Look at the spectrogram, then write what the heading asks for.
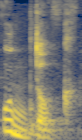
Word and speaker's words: উদ্যোগ: বোর্ডের কোশ্চেন দেখাইলাম যে উদ্যোগ এটার উচ্চারণ উদ্যোগ হয় সমস্যা নাই। একটু খেয়াল করো এই শব্দটা যখন আমরা লিখি উচ্চারিত রূপ তখন আমরা লিখলাম উদোগ।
